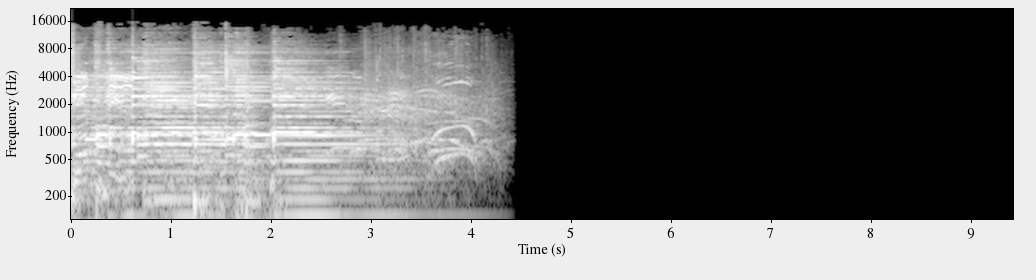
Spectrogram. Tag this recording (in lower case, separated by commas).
musical instrument, plucked string instrument, speech, music, guitar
